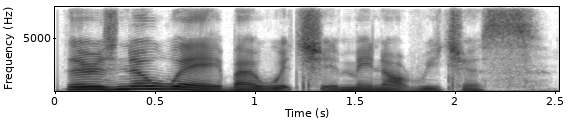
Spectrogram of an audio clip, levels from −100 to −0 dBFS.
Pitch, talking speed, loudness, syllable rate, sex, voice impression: 190 Hz, 260 wpm, -17 LUFS, 5.2 syllables/s, female, feminine, adult-like, clear, fluent, intellectual, slightly elegant, lively, strict, sharp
